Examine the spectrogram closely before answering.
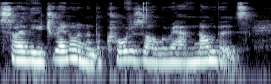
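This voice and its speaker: A woman talks at a moderate pace in a medium pitch. Her voice is somewhat breathy, with fairly even intonation. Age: 60s. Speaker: therapist and fitness vlogger. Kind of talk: casual vlog monologue. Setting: in bed at home. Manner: halting, with self-corrections.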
